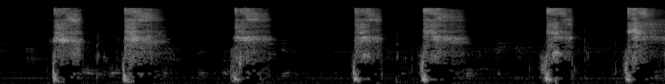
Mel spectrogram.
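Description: Seven sharp, hissing sneezes in quick succession over under seven seconds, each with a short gasp between; a rapid sneezing fit.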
